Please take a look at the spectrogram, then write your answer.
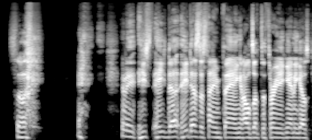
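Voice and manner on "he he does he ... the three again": ordinary delivery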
